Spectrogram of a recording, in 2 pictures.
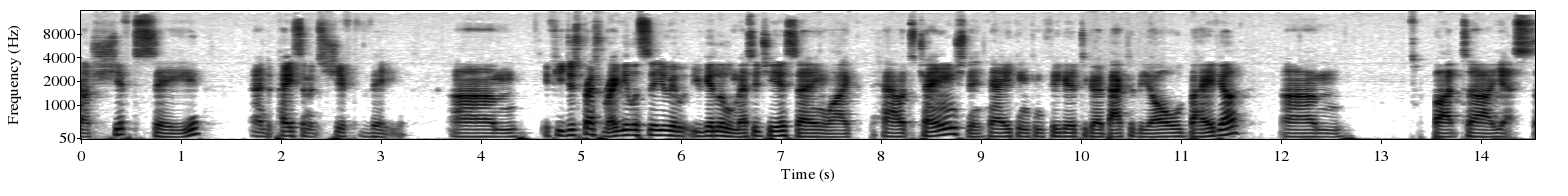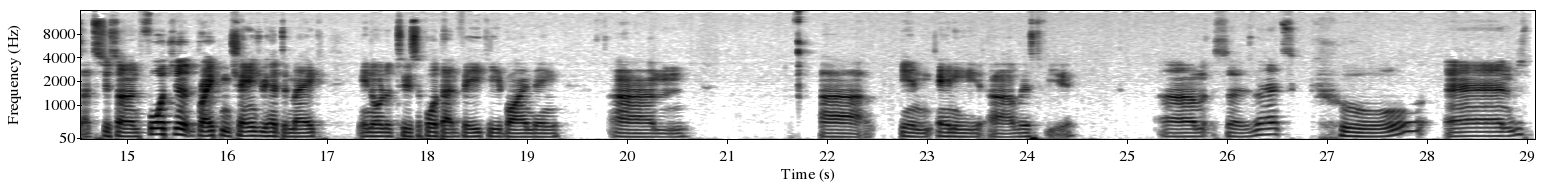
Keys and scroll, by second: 0.6 shift+c, 3.6 c, 12.1 Escape.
